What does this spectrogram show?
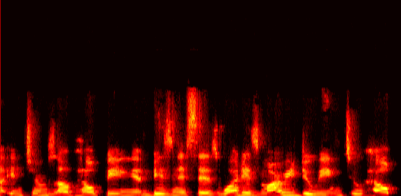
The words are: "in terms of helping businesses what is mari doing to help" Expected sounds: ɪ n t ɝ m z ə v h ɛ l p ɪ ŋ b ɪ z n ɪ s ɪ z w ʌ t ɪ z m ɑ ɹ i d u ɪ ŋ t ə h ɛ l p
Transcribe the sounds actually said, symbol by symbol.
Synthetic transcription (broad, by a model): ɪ n t ɝ m z ə v h ɛ l p ɪ ŋ b ɪ z n ɪ s ɪ z w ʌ t ɪ z m ɑ ɹ i d u ɪ ŋ t ə h ɛ l p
